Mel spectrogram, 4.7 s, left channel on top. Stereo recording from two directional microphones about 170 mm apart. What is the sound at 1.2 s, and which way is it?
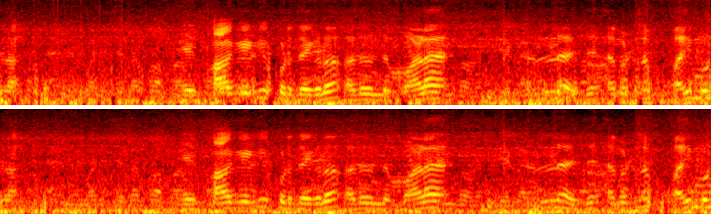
Speech, 10° right (ahead or behind).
